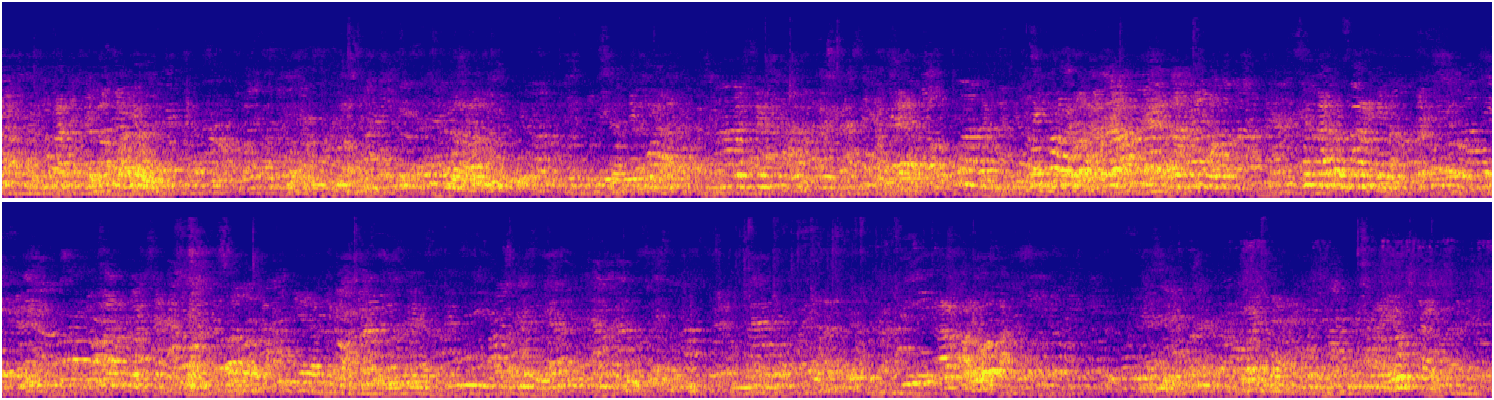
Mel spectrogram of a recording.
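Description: Playing cards slap and click onto a table.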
